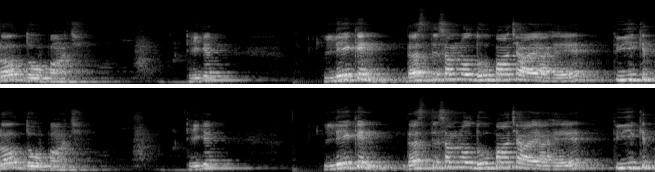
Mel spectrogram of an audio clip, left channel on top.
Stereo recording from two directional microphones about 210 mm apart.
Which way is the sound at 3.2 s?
30° right (ahead or behind).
